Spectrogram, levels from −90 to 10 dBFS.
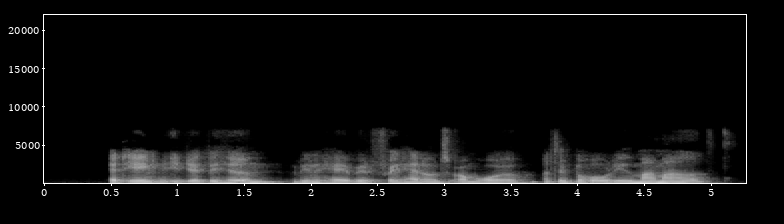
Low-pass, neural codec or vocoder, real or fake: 7.2 kHz; codec, 16 kHz, 1 kbps, X-Codec, WavLM features, trained on Multilingual LibriSpeech; fake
